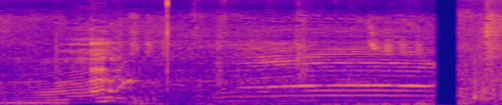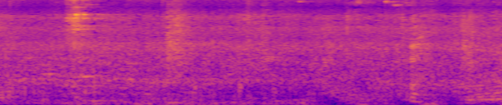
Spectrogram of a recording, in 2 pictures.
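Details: Holstein Friesian dairy cow on a farm, described as freshly calved and giving eight to nine litres of milk, lets out a low, steady, harmonic-rich moo lasting about a second, after a brief rising grunt, with men talking and farm noise around.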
